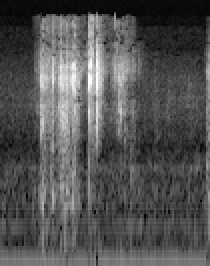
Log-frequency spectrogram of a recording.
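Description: Toy packaging crinkling as it is handled, a cluster of short crackles starting about half a second in and lasting about a second.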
